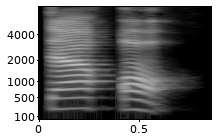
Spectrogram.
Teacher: And for fatha open jaws, attach it qaf. Qaf will get sifa of qalqala. This qalqala should be very nicely done. Taq. And qaf is heavy.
